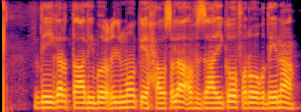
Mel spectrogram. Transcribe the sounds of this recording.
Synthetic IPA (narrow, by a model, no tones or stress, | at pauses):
d̪iːɡəɾt̪aːlɪboɪlmõkehɐːslaɐfzaːikofəɾoːqd̪eːnaː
